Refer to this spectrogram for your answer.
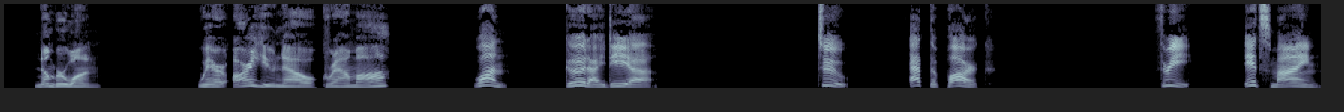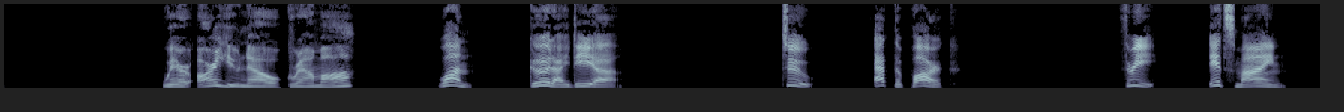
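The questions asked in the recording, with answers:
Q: Where are you now, Grandma?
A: 2: At the park.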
